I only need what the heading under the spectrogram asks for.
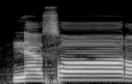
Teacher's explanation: کھڑا زبر کو ایک الف کی لمٹ میں کھینچتے ہیں اوپر، یا کو ہم نے نہیں پڑھنا، صاد کو موٹا کریں گے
